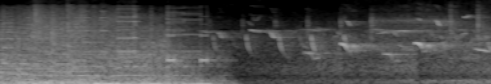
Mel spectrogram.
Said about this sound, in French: En attendant le retour à la normale, nous vous proposons de vous relaxer avec le chant des oiseaux.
